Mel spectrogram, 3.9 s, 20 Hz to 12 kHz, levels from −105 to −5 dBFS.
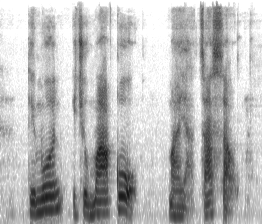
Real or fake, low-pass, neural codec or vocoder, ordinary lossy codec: fake; 10.8 kHz; vocoder, 44.1 kHz, 128 mel bands, Pupu-Vocoder; Opus, 24 kbps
